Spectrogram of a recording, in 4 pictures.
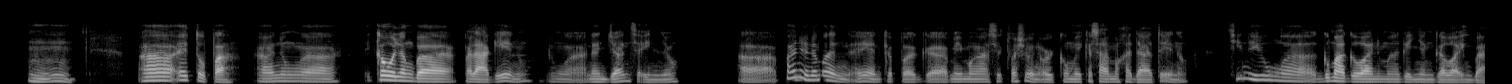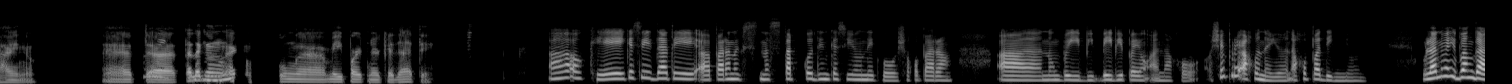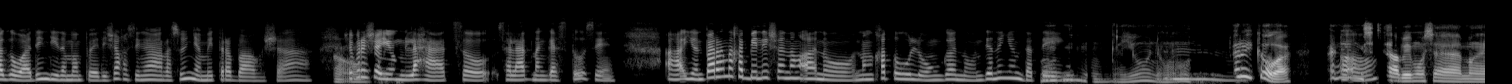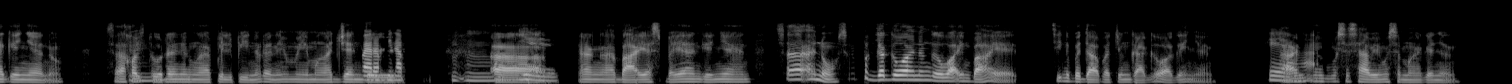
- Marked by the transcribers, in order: other background noise
- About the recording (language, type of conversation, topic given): Filipino, podcast, Paano ninyo hinahati-hati ang mga gawaing-bahay sa inyong pamilya?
